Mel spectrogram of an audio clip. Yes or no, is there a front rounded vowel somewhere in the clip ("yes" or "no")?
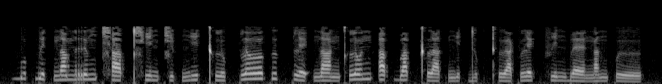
no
